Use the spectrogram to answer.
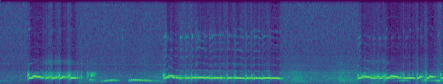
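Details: Pet perkutut, or zebra dove, cooing gacor each morning with a big 'ngerot' voice, also played to rouse quiet birds: long drawn-out level coos separated by shorter dipping notes, repeated in three phrases.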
